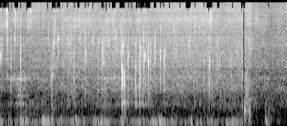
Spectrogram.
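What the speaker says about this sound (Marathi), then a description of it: "आता तेल गरम झालंय आता हे लसूण आणि खोबरं कुठलेलं आपण त्यामध्ये टाकून घेऊ" Garlic and coconut fry in hot oil for a spicy besan vadi curry, a soft, close sizzle with scattered crackles and pops, fairly quiet and steady.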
